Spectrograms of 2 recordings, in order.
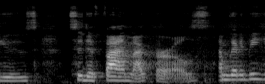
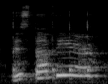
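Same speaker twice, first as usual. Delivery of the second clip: excited pitch; 13 semitones higher, 5 dB louder, slower than usual. Real, not acted. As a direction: hype it up, much higher and louder. Hyping edge control.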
